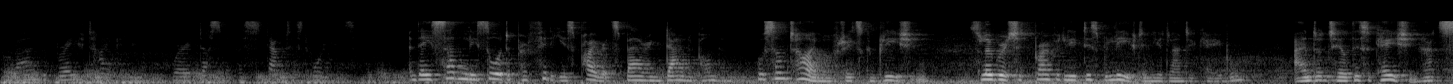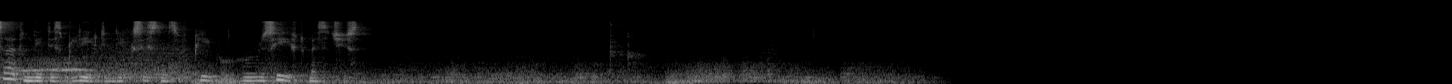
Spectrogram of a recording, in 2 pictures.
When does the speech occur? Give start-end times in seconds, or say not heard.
0.0-18.1.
